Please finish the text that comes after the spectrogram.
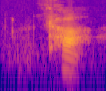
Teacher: The Sanskrit alphabet has another series of letters that are very similar in sound to those dental tas. They're called retroflex letters, and they're made by bending the tongue back to the top of the mouth, so the ta becomes ta.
